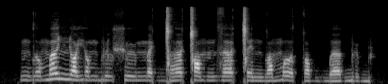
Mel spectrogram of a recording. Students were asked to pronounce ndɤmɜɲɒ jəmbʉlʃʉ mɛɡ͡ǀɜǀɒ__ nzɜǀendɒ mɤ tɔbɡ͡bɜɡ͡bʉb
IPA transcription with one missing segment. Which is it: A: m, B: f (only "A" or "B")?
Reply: A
